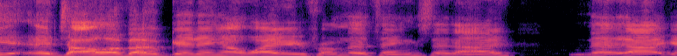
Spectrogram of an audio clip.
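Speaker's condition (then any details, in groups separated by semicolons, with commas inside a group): Cerebral palsy; speech therapy in childhood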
